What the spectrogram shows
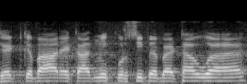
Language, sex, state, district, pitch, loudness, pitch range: Hindi, male, Jharkhand, Palamu, 160 Hz, -13 LUFS, 150-160 Hz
